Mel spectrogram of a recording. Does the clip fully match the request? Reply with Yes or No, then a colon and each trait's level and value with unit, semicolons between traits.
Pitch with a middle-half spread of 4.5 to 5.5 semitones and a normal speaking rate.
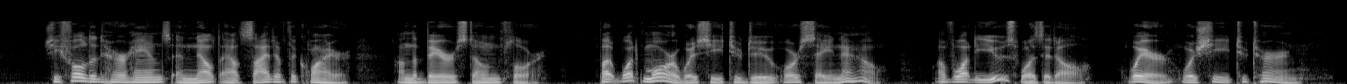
Yes: average, 5.0 semitones; average, 160 wpm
